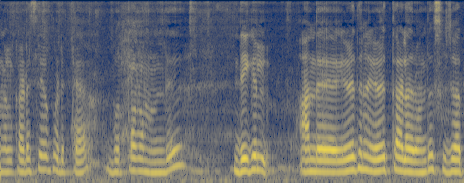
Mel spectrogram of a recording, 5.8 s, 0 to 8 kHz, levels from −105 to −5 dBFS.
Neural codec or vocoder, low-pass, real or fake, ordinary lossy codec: codec, 16 kHz, 16 kbps, FunCodec, trained on LibriTTS, 50 frames a second; none; fake; none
